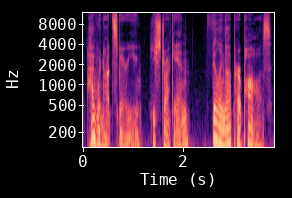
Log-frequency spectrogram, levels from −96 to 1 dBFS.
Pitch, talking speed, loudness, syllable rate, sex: 100 Hz, 190 wpm, -19 LUFS, 4.7 syllables/s, female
